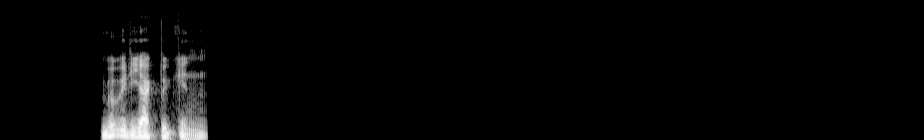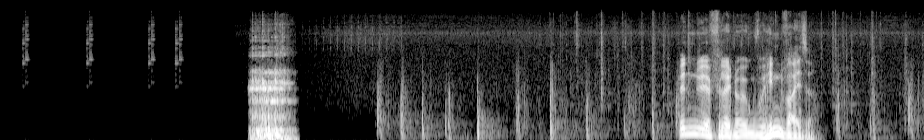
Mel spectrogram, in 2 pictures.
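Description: A young man speaks briefly into a close microphone, calmly, in short bursts.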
